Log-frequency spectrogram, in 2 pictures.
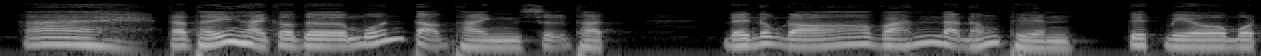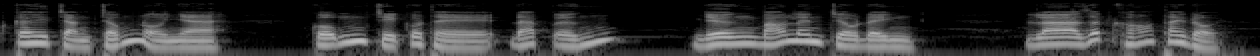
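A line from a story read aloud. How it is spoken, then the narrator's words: Sighing. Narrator (Vietnamese): Thành Khởi Vận thở dài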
